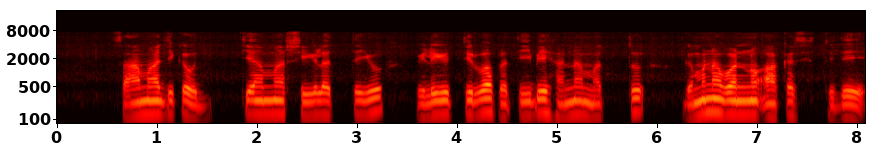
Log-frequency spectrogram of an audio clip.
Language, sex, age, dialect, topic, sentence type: Kannada, male, 18-24, Coastal/Dakshin, banking, statement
